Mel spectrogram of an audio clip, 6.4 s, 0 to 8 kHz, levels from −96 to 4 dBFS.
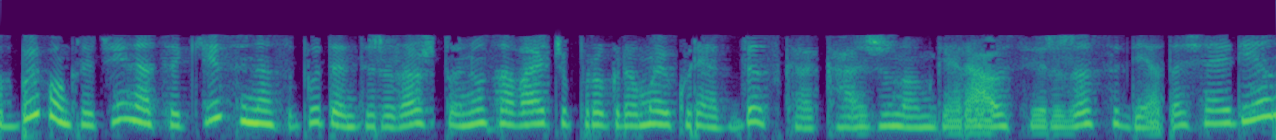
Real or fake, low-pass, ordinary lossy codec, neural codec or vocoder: real; 7.2 kHz; AAC, 16 kbps; none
